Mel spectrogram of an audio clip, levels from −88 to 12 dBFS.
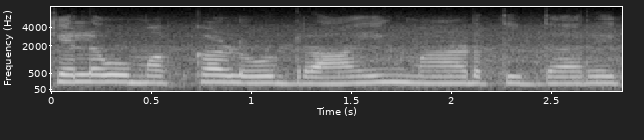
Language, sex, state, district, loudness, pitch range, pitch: Kannada, female, Karnataka, Bangalore, -14 LUFS, 195-220 Hz, 200 Hz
